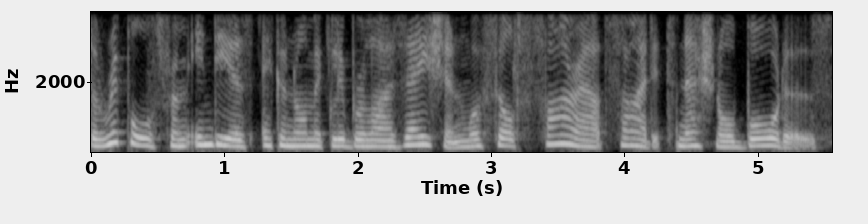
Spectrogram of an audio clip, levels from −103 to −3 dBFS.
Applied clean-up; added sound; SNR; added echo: none; none; none; none.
